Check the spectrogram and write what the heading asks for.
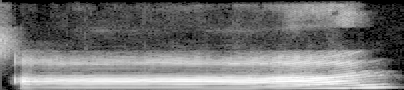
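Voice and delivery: long drawn-out ah in "On"; held ah. Shown as a demonstration. Teacher drawing out the ah in "On" for learners. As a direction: stretch the ah of "On" out long. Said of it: "has the ah sound right at the beginning".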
